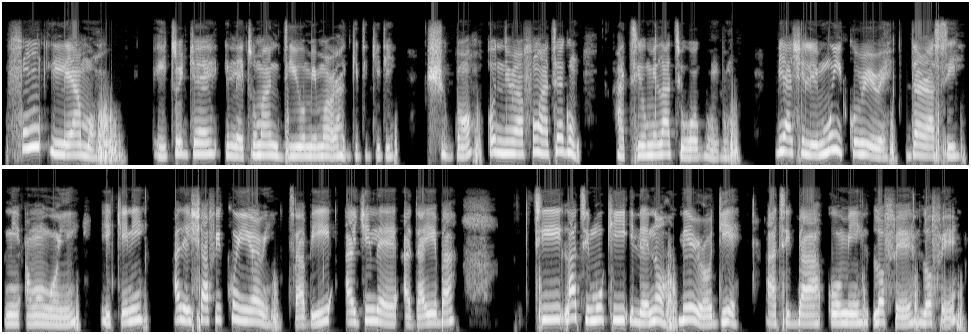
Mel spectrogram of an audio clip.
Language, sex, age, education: Yoruba, female, 15-29, primary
